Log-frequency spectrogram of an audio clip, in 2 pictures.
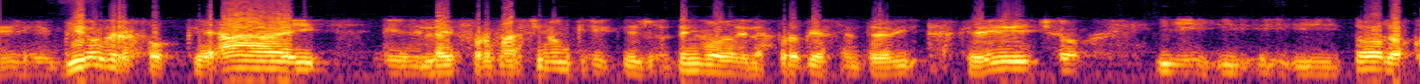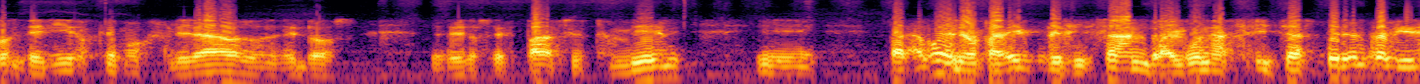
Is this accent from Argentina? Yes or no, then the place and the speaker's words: yes; Neuquén, Argentina; now in Buenos Aires, Argentina; Pero yo como que soy neuquino, entonces puedo, aunque estoy en Buenos Aires, identifiqué ese detalle.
